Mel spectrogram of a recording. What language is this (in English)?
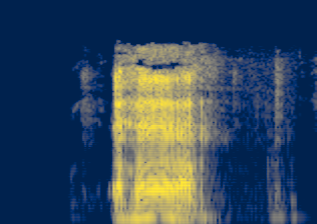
Bashkir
